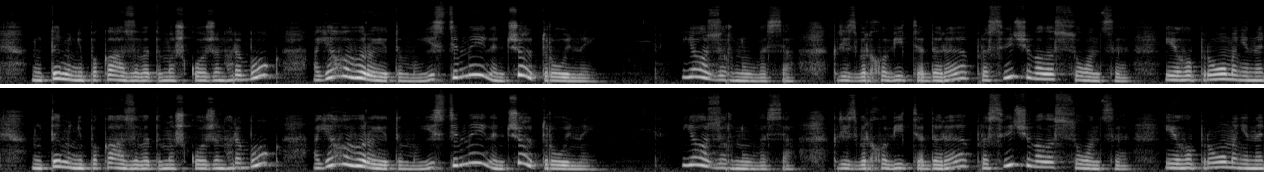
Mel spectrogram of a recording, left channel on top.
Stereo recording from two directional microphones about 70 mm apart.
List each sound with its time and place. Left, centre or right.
0.3 s speech: centre
0.8 s a woman's voice: left
6.8 s a woman's voice: left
